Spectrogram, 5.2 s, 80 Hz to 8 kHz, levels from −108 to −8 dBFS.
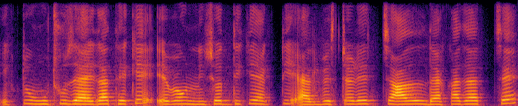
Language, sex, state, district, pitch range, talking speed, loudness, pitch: Bengali, female, West Bengal, Jalpaiguri, 235-255 Hz, 140 wpm, -25 LUFS, 245 Hz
